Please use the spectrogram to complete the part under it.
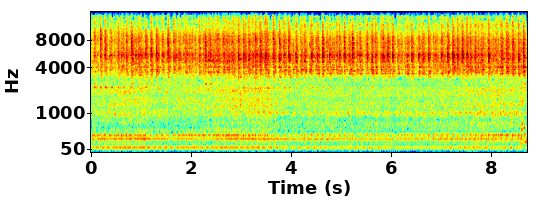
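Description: A 2015 Yamaha Banshee 350 two-stroke quad engine idles steadily and close up, a continuous buzzing drone with a light rattling edge that holds unchanged throughout.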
